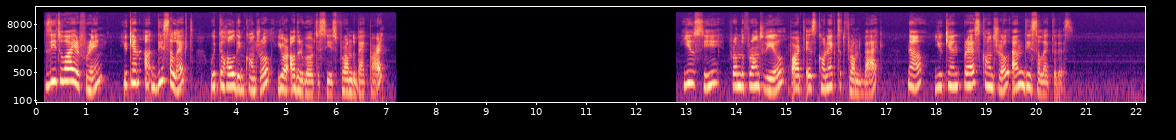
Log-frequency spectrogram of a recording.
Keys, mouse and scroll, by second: 0.1 KP_3, 2.0 click, 4.2 Tab, 6.1 ctrl+click, 7.8 ctrl+click, 8.9 ctrl+click, 10.3 p, 10.7 Tab, 10.9 click, 11.7 click, 12.4 click, 13.6 shift+middle drag, 16.0-16.4 drag, 16.9 click, 17.7 click, 19.6 Tab, 20.6 ctrl+click, 21.8 p.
